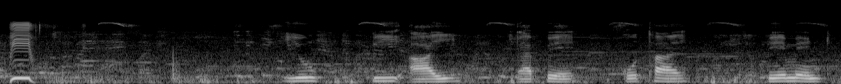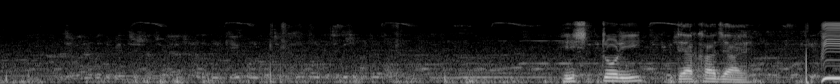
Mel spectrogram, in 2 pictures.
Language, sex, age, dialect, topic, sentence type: Bengali, male, 41-45, Standard Colloquial, banking, question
